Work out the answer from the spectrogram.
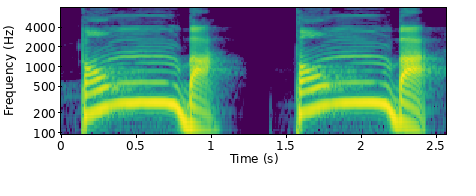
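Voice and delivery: "pomba" high, lips closing before b. Shown as a demonstration. Teacher showing students lips closing. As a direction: stress the lip closure in pomba. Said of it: "vai soltar no B".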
